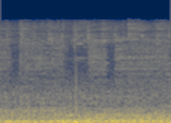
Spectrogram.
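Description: Engine and road noise inside a moving car, a steady low rumble, with music playing.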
